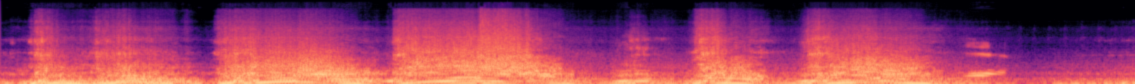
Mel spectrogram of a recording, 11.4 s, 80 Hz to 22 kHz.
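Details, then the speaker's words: 1966 Ford Galaxie 500 V8, not a cold start, revved: crisp blips rising and falling smoothly with a deep even exhaust note, no misses or knocks; healthy revving V8. "Oh, man. What a sound that is. That sounds good."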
